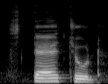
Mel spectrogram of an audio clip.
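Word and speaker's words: statute: इसका सही प्रोनाउंसिएशन होगा ना, ये होगा स्टैचूड, ठीक है, स्टैचूड ऐसे बोलना है, ST मतलब स्टैचूड, सी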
